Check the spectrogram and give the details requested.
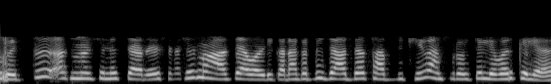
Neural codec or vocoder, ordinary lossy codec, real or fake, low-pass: autoencoder, 48 kHz, 32 numbers a frame, DAC-VAE, trained on Japanese speech; MP3, 32 kbps; fake; 3.6 kHz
